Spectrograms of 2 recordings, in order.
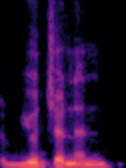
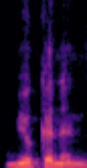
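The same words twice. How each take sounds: First: The middle consonant is a 'ch' sound. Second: The middle consonant is a 'k' sound. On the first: The speaker calls it wrong. "not ch" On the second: The speaker calls it right. "but k sound"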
